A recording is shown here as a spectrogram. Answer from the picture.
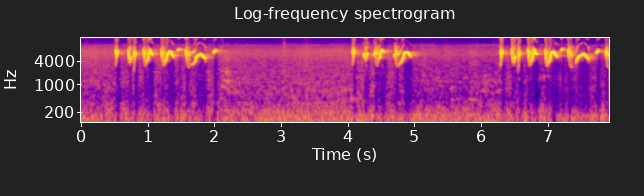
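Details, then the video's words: Kolibri wulung sunbird in nembak song, recorded with an Android phone in Gresik, East Java: three separate phrases of rapid high sharp notes with looping whistles, spaced by quiet gaps of about two seconds. "Burung Kolibri Wulung nembak"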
